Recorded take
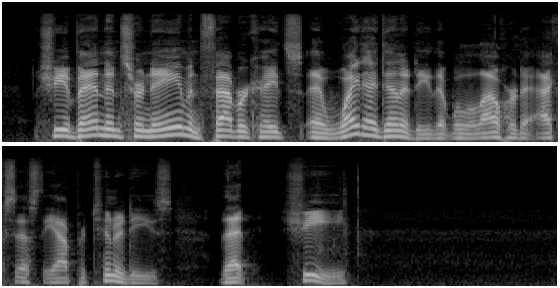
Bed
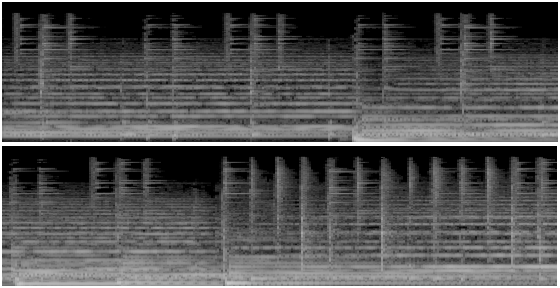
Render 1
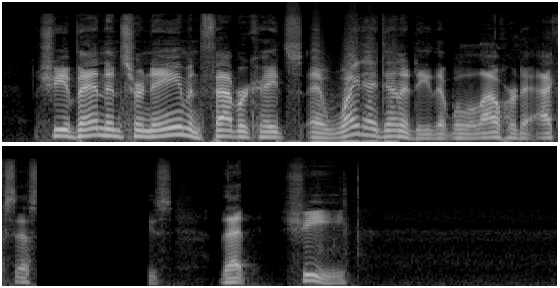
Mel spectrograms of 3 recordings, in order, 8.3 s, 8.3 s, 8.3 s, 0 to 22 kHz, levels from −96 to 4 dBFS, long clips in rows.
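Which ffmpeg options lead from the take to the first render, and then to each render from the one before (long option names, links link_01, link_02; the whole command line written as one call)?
ffmpeg -i in.wav -filter_complex "[0:a]asettb=1/sr,asplit=3[link_01][link_02][link_03];[link_01]atrim=end=2.064[link_04];[link_02]atrim=start=2.06:end=2.98,asetpts=PTS-STARTPTS,afade=type=in:duration=0.004:curve=qsin,afade=type=out:start_time=0.916:duration=0.004:curve=qsin,aeval=exprs='if(lt(val(0),0),0.447*val(0),val(0))':channel_layout=same[link_05];[link_03]atrim=start=2.976[link_06];[link_04][link_05]acrossfade=duration=0.004:curve1=hsin:curve2=qsin[link_07];[link_07][link_06]acrossfade=duration=0.004:curve1=qsin:curve2=hsin,asplit=3[link_08][link_09][link_10];[link_08]atrim=end=4.43,asetpts=PTS-STARTPTS,afade=type=out:start_time=4.426:duration=0.004:curve=hsin[link_11];[link_09]atrim=start=4.43:end=5.27,asetpts=PTS-STARTPTS,volume=0[link_12];[link_10]atrim=start=5.27,asetpts=PTS-STARTPTS,afade=type=in:duration=0.004:curve=hsin[link_13];[link_11][link_12][link_13]concat=n=3:v=0:a=1" out.wav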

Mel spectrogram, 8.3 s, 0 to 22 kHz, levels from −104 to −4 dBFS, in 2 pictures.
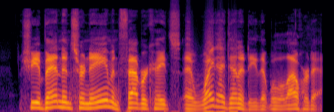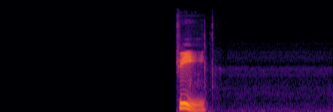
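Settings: ffmpeg -i in.wav -filter_complex "[0:a]asplit=3[link_01][link_02][link_03];[link_01]atrim=end=4.03,asetpts=PTS-STARTPTS,afade=type=out:start_time=4.026:duration=0.004:curve=hsin[link_04];[link_02]atrim=start=4.03:end=6.39,asetpts=PTS-STARTPTS,volume=0[link_05];[link_03]atrim=start=6.39,asetpts=PTS-STARTPTS,afade=type=in:duration=0.004:curve=hsin[link_06];[link_04][link_05][link_06]concat=n=3:v=0:a=1" out.wav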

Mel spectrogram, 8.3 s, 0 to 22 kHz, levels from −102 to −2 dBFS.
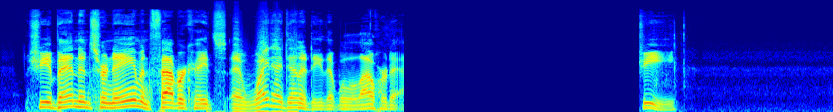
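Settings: ffmpeg -i in.wav -filter_complex "[0:a]asettb=1/sr,asplit=3[link_01][link_02][link_03];[link_01]atrim=end=1.024[link_04];[link_02]atrim=start=1.02:end=1.9,asetpts=PTS-STARTPTS,afade=type=in:duration=0.004:curve=qsin,afade=type=out:start_time=0.876:duration=0.004:curve=qsin,equalizer=frequency=990:width=0.94:gain=8[link_05];[link_03]atrim=start=1.896[link_06];[link_04][link_05]acrossfade=duration=0.004:curve1=hsin:curve2=qsin[link_07];[link_07][link_06]acrossfade=duration=0.004:curve1=qsin:curve2=hsin" out.wav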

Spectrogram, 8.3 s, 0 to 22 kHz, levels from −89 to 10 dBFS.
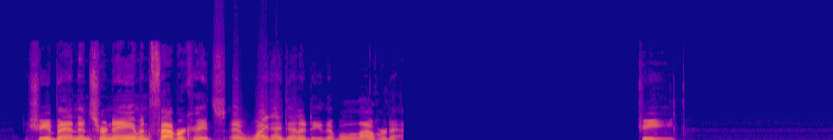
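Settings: ffmpeg -i in.wav -filter_complex "[0:a]asettb=1/sr,asplit=3[link_01][link_02][link_03];[link_01]atrim=end=1.174[link_04];[link_02]atrim=start=1.17:end=2.04,asetpts=PTS-STARTPTS,afade=type=in:duration=0.004:curve=qsin,afade=type=out:start_time=0.866:duration=0.004:curve=qsin,highshelf=frequency=3800:gain=6[link_05];[link_03]atrim=start=2.036[link_06];[link_04][link_05]acrossfade=duration=0.004:curve1=hsin:curve2=qsin[link_07];[link_07][link_06]acrossfade=duration=0.004:curve1=qsin:curve2=hsin,asettb=1/sr,asplit=3[link_08][link_09][link_10];[link_08]atrim=end=2.794[link_11];[link_09]atrim=start=2.79:end=3.92,asetpts=PTS-STARTPTS,afade=type=in:duration=0.004:curve=qsin,afade=type=out:start_time=1.126:duration=0.004:curve=qsin,highshelf=frequency=10000:gain=-6[link_12];[link_10]atrim=start=3.916[link_13];[link_11][link_12]acrossfade=duration=0.004:curve1=hsin:curve2=qsin[link_14];[link_14][link_13]acrossfade=duration=0.004:curve1=qsin:curve2=hsin" out.wav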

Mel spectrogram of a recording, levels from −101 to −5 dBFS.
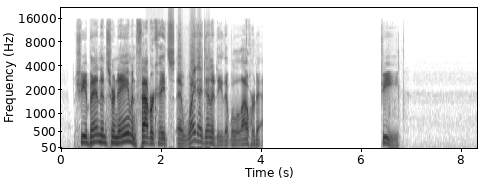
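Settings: ffmpeg -i in.wav -filter_complex "[0:a]asettb=1/sr,asplit=3[link_01][link_02][link_03];[link_01]atrim=end=1.684[link_04];[link_02]atrim=start=1.68:end=3.85,asetpts=PTS-STARTPTS,afade=type=in:duration=0.004:curve=qsin,afade=type=out:start_time=2.166:duration=0.004:curve=qsin,bass=frequency=250:gain=-5,treble=frequency=4000:gain=12[link_05];[link_03]atrim=start=3.846[link_06];[link_04][link_05]acrossfade=duration=0.004:curve1=hsin:curve2=qsin[link_07];[link_07][link_06]acrossfade=duration=0.004:curve1=qsin:curve2=hsin" out.wav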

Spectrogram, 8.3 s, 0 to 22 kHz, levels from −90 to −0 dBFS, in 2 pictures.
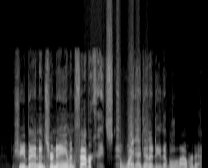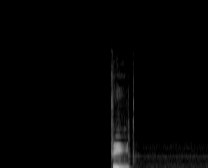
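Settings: ffmpeg -i in.wav -filter_complex "[0:a]asettb=1/sr,asplit=3[link_01][link_02][link_03];[link_01]atrim=end=0.694[link_04];[link_02]atrim=start=0.69:end=1.16,asetpts=PTS-STARTPTS,afade=type=in:duration=0.004:curve=qsin,afade=type=out:start_time=0.466:duration=0.004:curve=qsin,aecho=1:1:2.7:0.92,atrim=end_sample=20727[link_05];[link_03]atrim=start=1.156[link_06];[link_04][link_05]acrossfade=duration=0.004:curve1=hsin:curve2=qsin[link_07];[link_07][link_06]acrossfade=duration=0.004:curve1=qsin:curve2=hsin,asettb=1/sr,asplit=3[link_08][link_09][link_10];[link_08]atrim=end=1.814[link_11];[link_09]atrim=start=1.81:end=2.41,asetpts=PTS-STARTPTS,afade=type=in:duration=0.004:curve=qsin,afade=type=out:start_time=0.596:duration=0.004:curve=qsin,aderivative[link_12];[link_10]atrim=start=2.406[link_13];[link_11][link_12]acrossfade=duration=0.004:curve1=hsin:curve2=qsin[link_14];[link_14][link_13]acrossfade=duration=0.004:curve1=qsin:curve2=hsin,asplit=3[link_15][link_16][link_17];[link_15]afade=type=out:start_time=3.49:duration=0.02[link_18];[link_16]lowpass=1100,afade=type=in:start_time=3.49:duration=0.02,afade=type=out:start_time=3.95:duration=0.02[link_19];[link_17]afade=type=in:start_time=3.95:duration=0.02[link_20];[link_18][link_19][link_20]amix=inputs=3:normalize=0" out.wav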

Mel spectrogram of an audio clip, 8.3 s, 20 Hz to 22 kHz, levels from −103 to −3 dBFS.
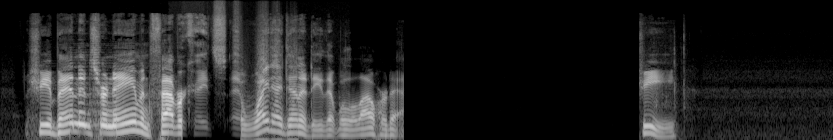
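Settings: ffmpeg -i in.wav -af "lowshelf=frequency=110:gain=-7.5" out.wav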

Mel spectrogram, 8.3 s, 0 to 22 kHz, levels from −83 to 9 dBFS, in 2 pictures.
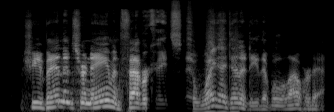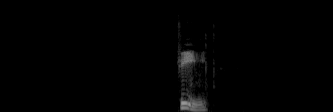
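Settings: ffmpeg -i in.wav -af "flanger=delay=9.8:depth=9.2:regen=-14:speed=0.91:shape=triangular" out.wav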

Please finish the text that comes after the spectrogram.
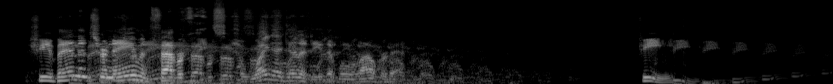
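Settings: ffmpeg -i in.wav -filter_complex "[0:a]asplit=8[link_01][link_02][link_03][link_04][link_05][link_06][link_07][link_08];[link_02]adelay=296,afreqshift=-140,volume=-14dB[link_09];[link_03]adelay=592,afreqshift=-280,volume=-18.2dB[link_10];[link_04]adelay=888,afreqshift=-420,volume=-22.3dB[link_11];[link_05]adelay=1184,afreqshift=-560,volume=-26.5dB[link_12];[link_06]adelay=1480,afreqshift=-700,volume=-30.6dB[link_13];[link_07]adelay=1776,afreqshift=-840,volume=-34.8dB[link_14];[link_08]adelay=2072,afreqshift=-980,volume=-38.9dB[link_15];[link_01][link_09][link_10][link_11][link_12][link_13][link_14][link_15]amix=inputs=8:normalize=0" out.wav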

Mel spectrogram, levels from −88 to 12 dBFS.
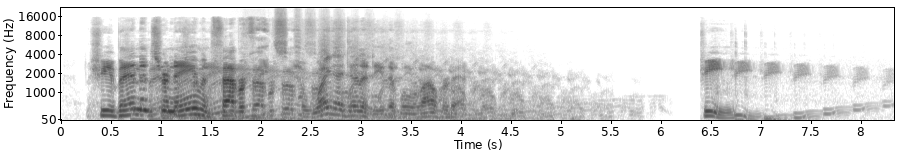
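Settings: ffmpeg -i in.wav -af "volume=10.5dB,alimiter=limit=-2dB:level=0:latency=1" out.wav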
